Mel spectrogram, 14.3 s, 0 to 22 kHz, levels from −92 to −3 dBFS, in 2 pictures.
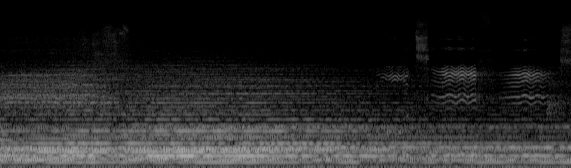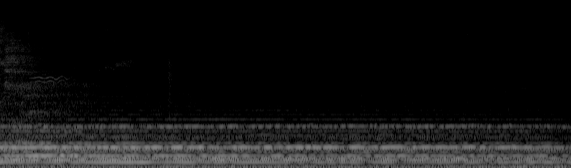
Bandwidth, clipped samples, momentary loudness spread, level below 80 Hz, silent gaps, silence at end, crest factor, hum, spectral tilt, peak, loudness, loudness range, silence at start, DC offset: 12 kHz; under 0.1%; 14 LU; -64 dBFS; none; 0 s; 16 dB; none; -7.5 dB/octave; -26 dBFS; -43 LUFS; 13 LU; 0 s; under 0.1%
